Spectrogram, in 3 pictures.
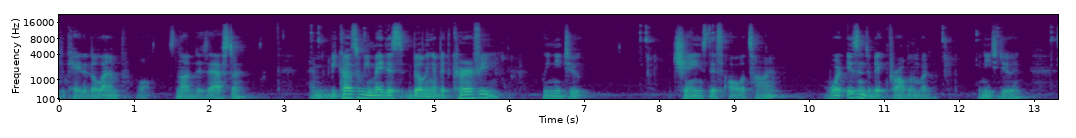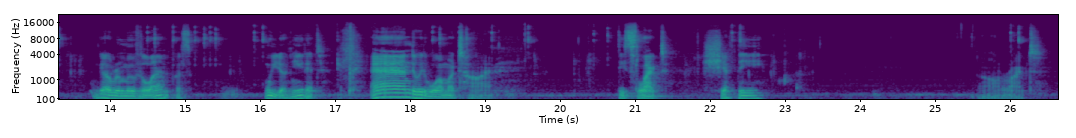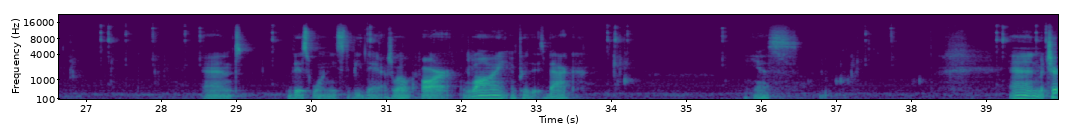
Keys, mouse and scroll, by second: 0.5 g, 3.6 click, 4.0 z, 5.1 r, 12.4 middle drag, 13.4 x, 15.6 x, 17.0 KP_3, 17.6 z, 18.8 b, 20.3 b, 21.7 shift+d, 23.2 g, 26.6 s, 27.9 z, 28.3 click, 30.1 z, 31.4 r, 39.8-39.9 middle drag.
